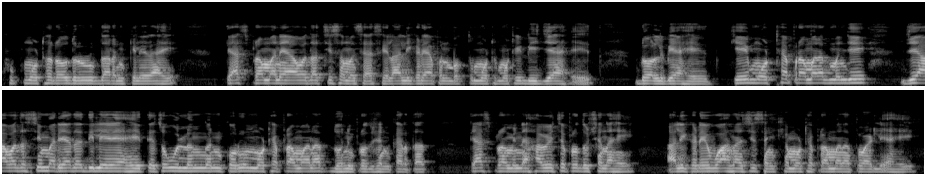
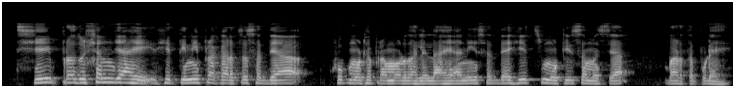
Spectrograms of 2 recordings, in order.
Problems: background sounds at intervals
